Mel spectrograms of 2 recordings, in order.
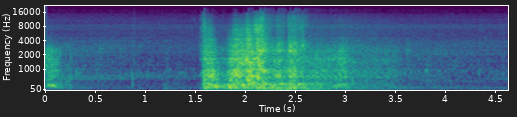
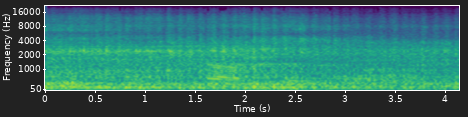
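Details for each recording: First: Old Evinrude 150 outboard, believed a 1978 model, out of the water, cold start on choke with no throttle: three cranking bursts, each catching roughly for about a second before dying. Hard cold start. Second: 1978 Evinrude 150 outboard run in a barrel, after cold start with a little throttle: steady burbling idle with water splash, no misses or surging; idle fine, owner thinks a tune-up or new plugs may eventually be needed.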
